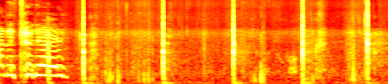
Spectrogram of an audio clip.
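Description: A wooden stick strikes a log in sharp, regular knocks.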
